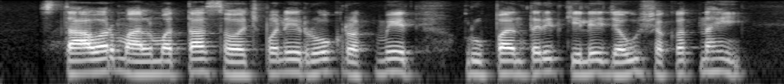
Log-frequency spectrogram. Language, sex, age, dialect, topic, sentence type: Marathi, male, 25-30, Varhadi, banking, statement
